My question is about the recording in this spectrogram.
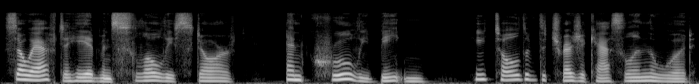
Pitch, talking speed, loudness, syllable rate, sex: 165 Hz, 165 wpm, -20 LUFS, 4.4 syllables/s, female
